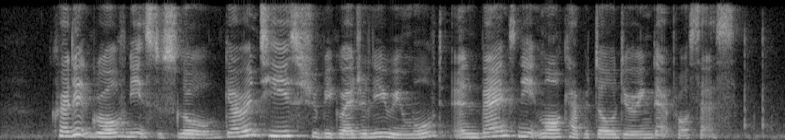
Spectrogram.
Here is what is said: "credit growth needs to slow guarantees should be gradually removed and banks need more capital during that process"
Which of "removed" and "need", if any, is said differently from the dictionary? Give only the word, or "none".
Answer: none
